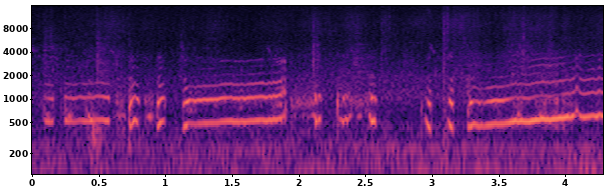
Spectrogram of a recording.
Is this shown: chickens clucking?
yes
